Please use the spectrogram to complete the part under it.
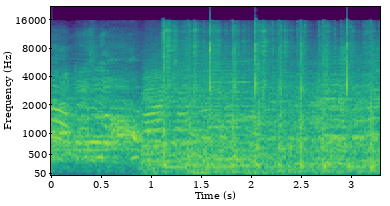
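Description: A tambourine jingles and thumps in quick beats.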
